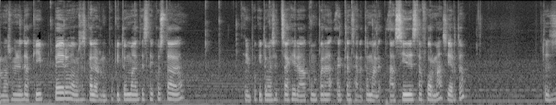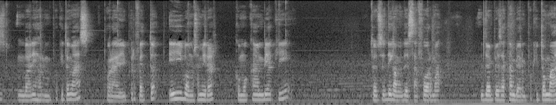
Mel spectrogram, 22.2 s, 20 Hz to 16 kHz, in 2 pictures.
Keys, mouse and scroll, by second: 2.7-4.1 drag, 11.3-13.5 drag, 14.9 click, 16.7 click.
